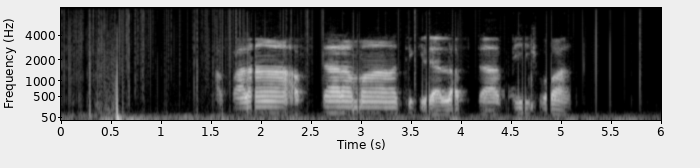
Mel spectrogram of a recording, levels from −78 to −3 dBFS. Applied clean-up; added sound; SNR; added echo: neural diffusion model UNIVERSE++.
